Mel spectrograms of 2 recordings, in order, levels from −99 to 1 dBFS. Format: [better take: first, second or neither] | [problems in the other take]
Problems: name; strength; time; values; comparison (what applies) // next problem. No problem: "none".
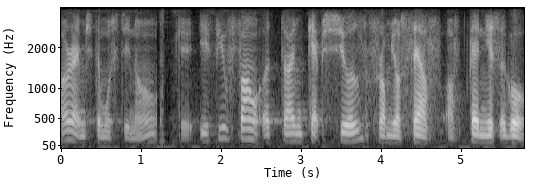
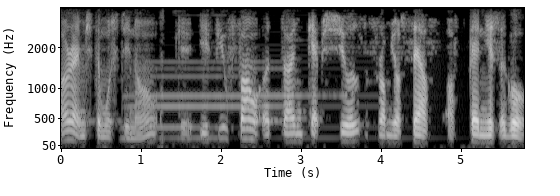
first | noise reduction (classical method spectral subtraction)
